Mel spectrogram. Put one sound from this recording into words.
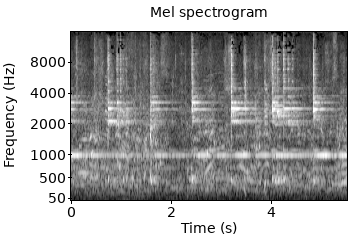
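A group of women sing together outdoors.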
